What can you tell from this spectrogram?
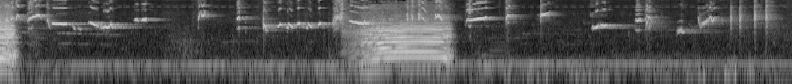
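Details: Tame cattle from a herd of dozens grazing in a rice-field pasture and walking home to the farm barn, cows followed by calves; one long, rich moo of about a second and a half rises midway over constant bird chirps and a steady low hum.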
